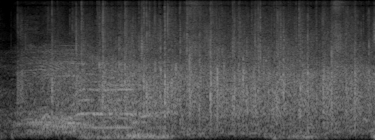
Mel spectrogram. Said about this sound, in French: Il n'y a vraiment que les meufs qui applaudissent, c'est marrant.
